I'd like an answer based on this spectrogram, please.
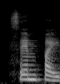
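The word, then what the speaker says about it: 先輩: सेम्पाई पर प से पहले ना आ गया, प से पहले ना आ गया तो इसको बोलते हुए सेम्पाई बोलते हैं।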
